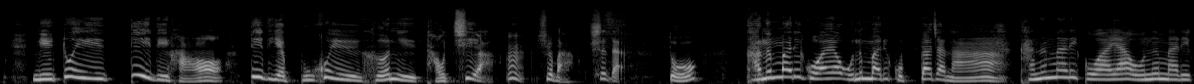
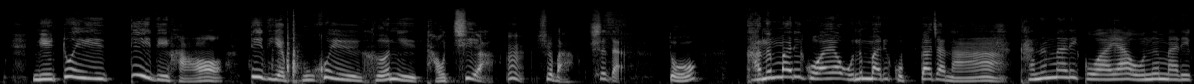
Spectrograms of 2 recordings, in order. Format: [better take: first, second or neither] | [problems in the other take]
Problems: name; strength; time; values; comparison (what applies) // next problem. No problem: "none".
first | phone ringing; noticeable; at 3 s; peak 6 dB below the speech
